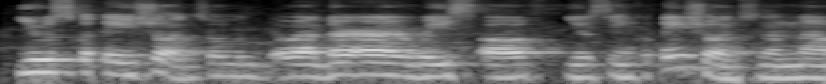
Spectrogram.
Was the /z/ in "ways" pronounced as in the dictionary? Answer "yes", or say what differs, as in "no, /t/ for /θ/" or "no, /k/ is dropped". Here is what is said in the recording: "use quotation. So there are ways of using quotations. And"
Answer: no, /s/ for /z/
